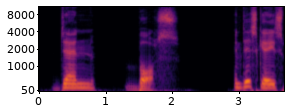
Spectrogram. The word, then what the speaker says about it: Den Bosch: us duchies say denos den boss there is a light emphasis on the last part Den boss den boss in this case we don't pronounce the CH which would technically be a harsh G A so this time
